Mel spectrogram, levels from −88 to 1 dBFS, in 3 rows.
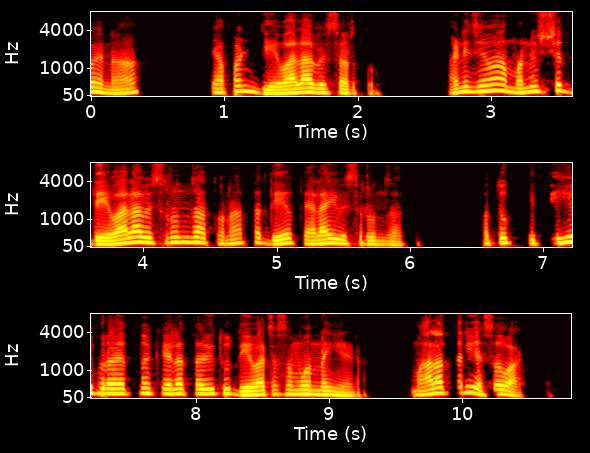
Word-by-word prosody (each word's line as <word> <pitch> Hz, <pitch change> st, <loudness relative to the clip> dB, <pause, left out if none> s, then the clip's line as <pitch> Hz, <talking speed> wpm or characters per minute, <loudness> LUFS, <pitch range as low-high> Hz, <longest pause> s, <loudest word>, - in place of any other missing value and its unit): आहे 165 Hz, -2 st, +2 dB
ना, 120 Hz, +2 st, -1 dB
की 145 Hz, -2 st, -13 dB
आपण 185 Hz, +4 st, -1 dB
देवाला 125 Hz, +4 st, +4 dB
विसरतो 125 Hz, -4 st, -3 dB, 0.6 s
आणि 170 Hz, +5 st, +1 dB
जेव्हा 200 Hz, +4 st, +2 dB
मनुष्य 175 Hz, +6 st, 0 dB
देवाला 130 Hz, +9 st, +4 dB
विसरून 185 Hz, +1 st, 0 dB
जातो 165 Hz, -7 st, -1 dB
ना, 145 Hz, +4 st, -3 dB
तर -, -, -1 dB
देव 145 Hz, 0 st, +1 dB
त्यालाही 140 Hz, +3 st, +2 dB
विसरून 125 Hz, -4 st, -3 dB
जातो. 105 Hz, -2 st, -9 dB, 0.5 s
मग 140 Hz, -, -5 dB
तू 170 Hz, -, +2 dB
कितीही 160 Hz, +4 st, -2 dB
प्रयत्न 175 Hz, +1 st, +2 dB
केला 170 Hz, 0 st, +2 dB
तरी 165 Hz, 0 st, +3 dB
तू 175 Hz, -, +1 dB
देवाच्यासमोर 150 Hz, +4 st, +2 dB
नाही 135 Hz, -3 st, +1 dB
येणार. 105 Hz, 0 st, -4 dB, 0.4 s
मला 155 Hz, +8 st, +3 dB
तरी 205 Hz, 0 st, 0 dB
असं 160 Hz, +1 st, -1 dB
वाटतं. 120 Hz, -8 st, -4 dB
150 Hz, 180 wpm, -22 LUFS, 130-175 Hz, 0.6 s, देवाला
